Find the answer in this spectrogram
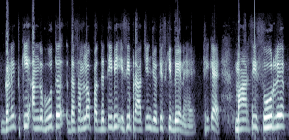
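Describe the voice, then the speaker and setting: Male lecturer, high voice, reads a text aloud and explains it, answers his own questions, dry close sound. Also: normal speed, fairly bright tone, no room sound, lo-fi sound. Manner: speaks to someone scrolling a shared document. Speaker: teacher of Vedic studies.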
